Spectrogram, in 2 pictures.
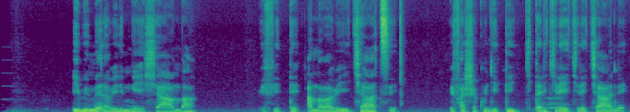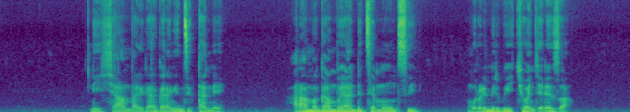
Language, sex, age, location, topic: Kinyarwanda, male, 18-24, Kigali, health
